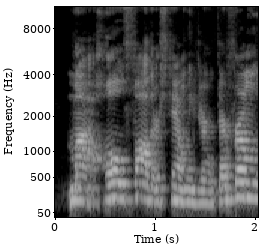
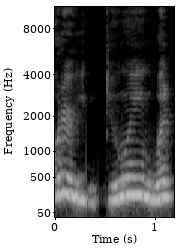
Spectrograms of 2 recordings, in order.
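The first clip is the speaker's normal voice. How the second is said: put-on father's scolding yell; 4 semitones higher, 4 dB louder than usual. Recalling playing with the dog when dad started screaming at them; imitating dad screaming. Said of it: "my dad's just screaming at me".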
